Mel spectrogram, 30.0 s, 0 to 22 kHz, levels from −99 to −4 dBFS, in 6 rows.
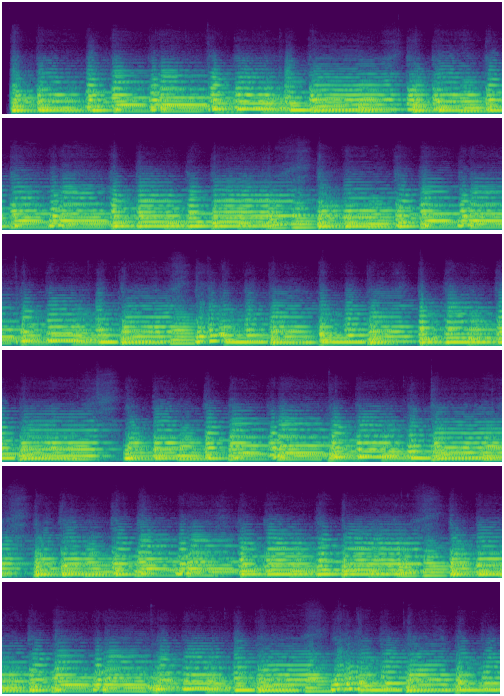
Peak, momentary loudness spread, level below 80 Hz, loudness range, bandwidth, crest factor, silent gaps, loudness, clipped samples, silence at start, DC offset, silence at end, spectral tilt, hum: -2 dBFS; 2 LU; -46 dBFS; 1 LU; 2.8 kHz; 14 dB; none; -17 LUFS; under 0.1%; 0.1 s; under 0.1%; 0 s; -13.5 dB/octave; none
